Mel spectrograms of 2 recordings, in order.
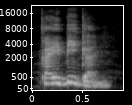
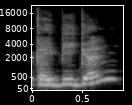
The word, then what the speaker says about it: kaibigan: Let me say something about this word, because you have to say it like this. Kaibigan. Kaibigan. Because kaibigan means friend. But when you twist it a bit and say it like this, kaibigan. Kaibigan. That's kind of, it's not really a natural way of saying it, but it actually means lover.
